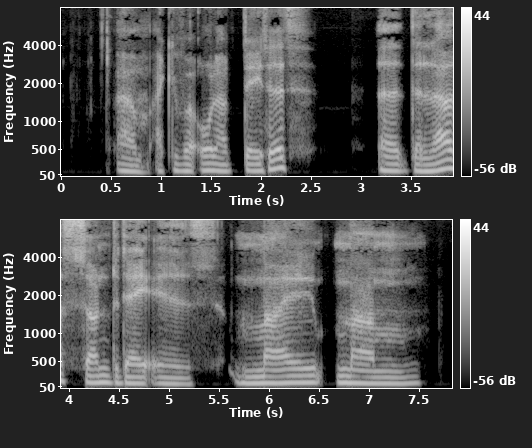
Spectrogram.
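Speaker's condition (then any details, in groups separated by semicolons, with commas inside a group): Down syndrome; age 21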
